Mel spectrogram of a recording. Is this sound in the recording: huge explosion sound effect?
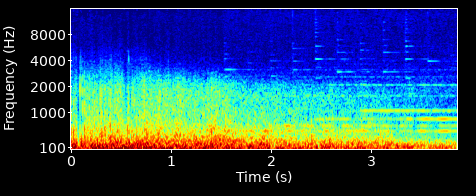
yes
